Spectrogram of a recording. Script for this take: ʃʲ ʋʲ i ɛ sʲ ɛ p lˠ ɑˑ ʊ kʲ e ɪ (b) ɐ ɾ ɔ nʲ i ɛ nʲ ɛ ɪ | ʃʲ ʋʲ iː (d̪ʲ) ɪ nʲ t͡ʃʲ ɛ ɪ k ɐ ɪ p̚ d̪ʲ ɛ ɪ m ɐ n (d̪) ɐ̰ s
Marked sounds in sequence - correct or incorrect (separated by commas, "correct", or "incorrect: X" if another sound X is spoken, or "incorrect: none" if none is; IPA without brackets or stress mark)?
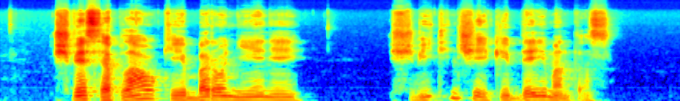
correct, incorrect: t̪ʲ, incorrect: t̪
